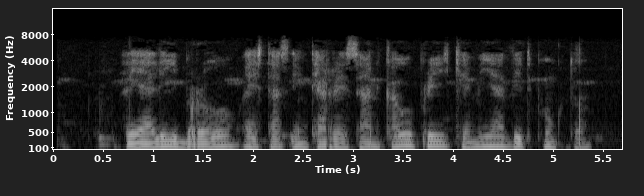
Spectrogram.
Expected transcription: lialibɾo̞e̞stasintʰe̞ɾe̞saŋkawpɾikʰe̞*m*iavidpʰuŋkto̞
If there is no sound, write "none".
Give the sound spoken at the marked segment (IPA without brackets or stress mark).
m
